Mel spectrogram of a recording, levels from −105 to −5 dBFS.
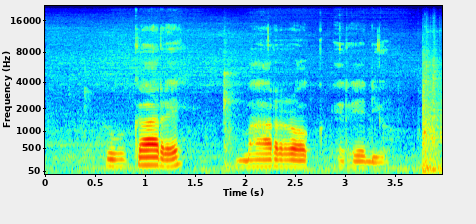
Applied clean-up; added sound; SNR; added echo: none; Sliding door / Train; 17 dB; none.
